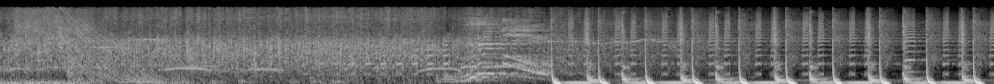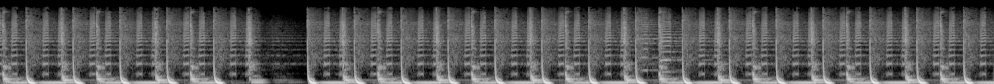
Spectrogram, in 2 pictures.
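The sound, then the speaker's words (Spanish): Dense, hissing heavy downpour of rain roars steadily for the first few seconds, then gives way to loud music with a driving, regular bass beat that carries on to the end. “Oiga, se largó el agua, pero con tan tirando el agua con balde, Dios mío, señora, ay, ay, ay.”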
